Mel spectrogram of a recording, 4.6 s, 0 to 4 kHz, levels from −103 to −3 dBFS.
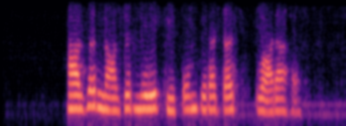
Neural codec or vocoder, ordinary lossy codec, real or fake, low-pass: codec, 24 kHz, 3 kbps, HILCodec; Opus, 16 kbps; fake; 3.6 kHz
